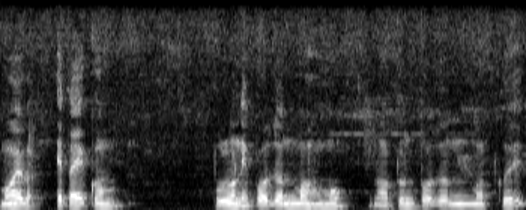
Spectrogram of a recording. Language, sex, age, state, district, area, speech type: Assamese, male, 60+, Assam, Dibrugarh, rural, spontaneous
